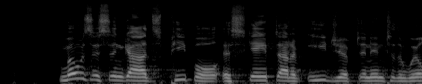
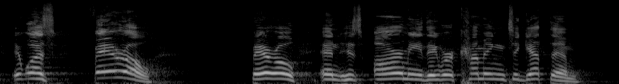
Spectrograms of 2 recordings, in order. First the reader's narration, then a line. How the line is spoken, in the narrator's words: screamed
